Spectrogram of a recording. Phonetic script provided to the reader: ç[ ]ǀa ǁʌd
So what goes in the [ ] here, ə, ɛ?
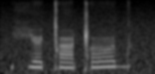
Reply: ɛ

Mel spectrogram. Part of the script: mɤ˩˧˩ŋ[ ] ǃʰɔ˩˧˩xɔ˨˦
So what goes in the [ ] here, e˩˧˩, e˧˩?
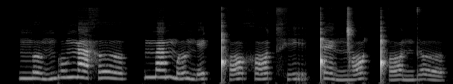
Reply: e˩˧˩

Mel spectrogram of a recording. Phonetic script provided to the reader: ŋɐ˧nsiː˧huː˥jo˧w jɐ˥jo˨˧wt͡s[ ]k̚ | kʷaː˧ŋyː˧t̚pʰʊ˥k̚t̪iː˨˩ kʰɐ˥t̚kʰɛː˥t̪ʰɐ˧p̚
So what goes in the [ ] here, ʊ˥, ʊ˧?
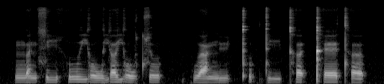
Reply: ʊ˥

